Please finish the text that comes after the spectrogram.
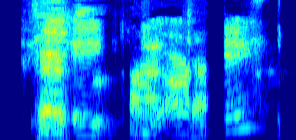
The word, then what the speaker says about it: Patra: I think it was Patra. P-A-T-R-A. Yeah, she pronounced it me. I think that's I don't want to speak like I don't know, but from what I've heard, that's a Jamaican name. It's Patra.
